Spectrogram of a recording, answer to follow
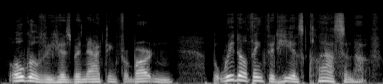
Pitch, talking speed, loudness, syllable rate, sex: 130 Hz, 235 wpm, -19 LUFS, 6.1 syllables/s, male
